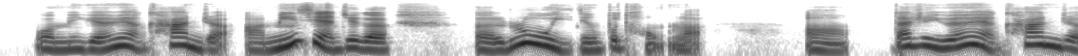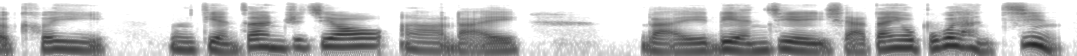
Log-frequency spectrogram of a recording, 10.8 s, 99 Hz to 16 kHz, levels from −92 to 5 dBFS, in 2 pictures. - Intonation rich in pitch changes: Yes, wide, 5.7 semitones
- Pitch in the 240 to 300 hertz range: No, high, 195 Hz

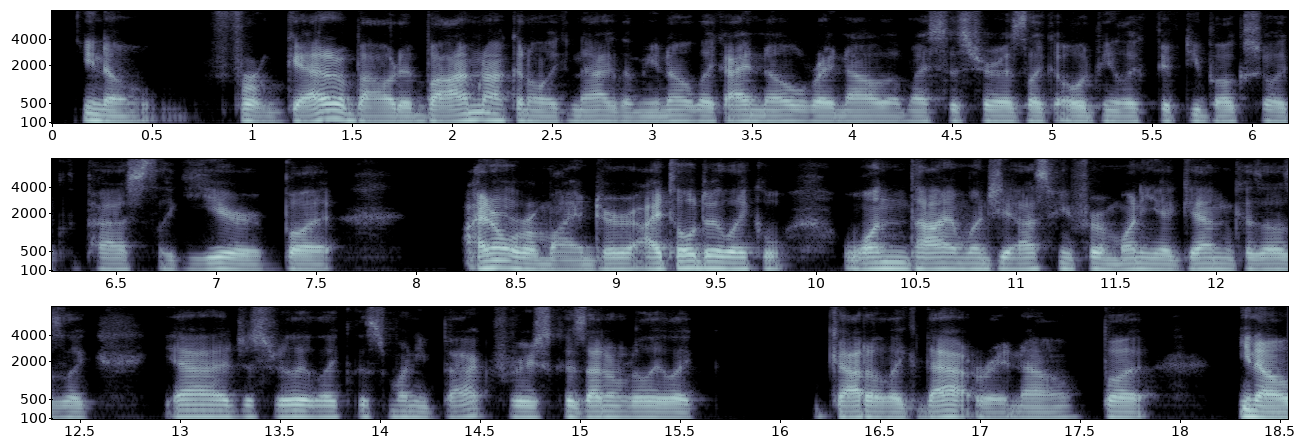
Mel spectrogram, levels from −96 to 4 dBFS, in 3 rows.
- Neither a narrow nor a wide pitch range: No, narrow, 1.7 semitones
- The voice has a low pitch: Yes, low, 110 Hz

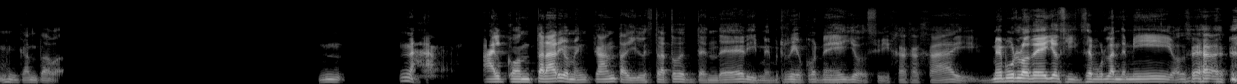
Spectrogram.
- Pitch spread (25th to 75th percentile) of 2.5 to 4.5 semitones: Yes, average, 2.9 semitones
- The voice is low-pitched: Yes, low, 120 Hz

